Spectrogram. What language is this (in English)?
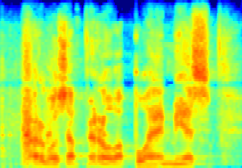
Finnish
